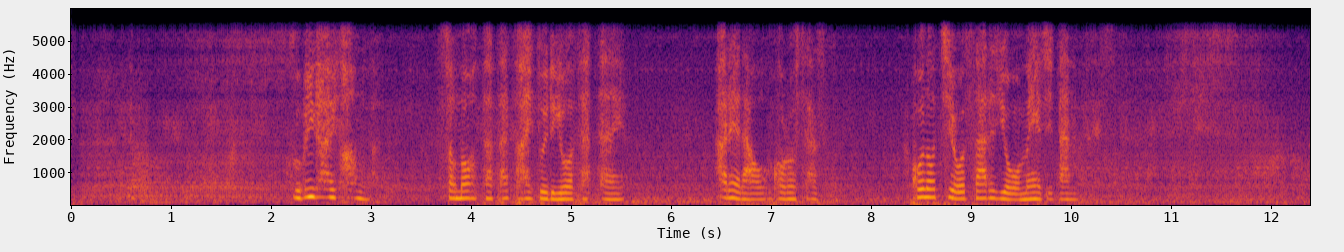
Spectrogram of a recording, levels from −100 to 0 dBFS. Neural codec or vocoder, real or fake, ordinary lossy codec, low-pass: codec, 16 kHz in and 24 kHz out, 0.6 kbps, FocalCodec, streaming, 4096 codes; fake; none; 5.4 kHz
